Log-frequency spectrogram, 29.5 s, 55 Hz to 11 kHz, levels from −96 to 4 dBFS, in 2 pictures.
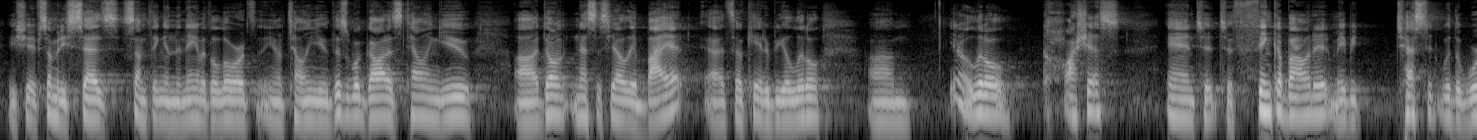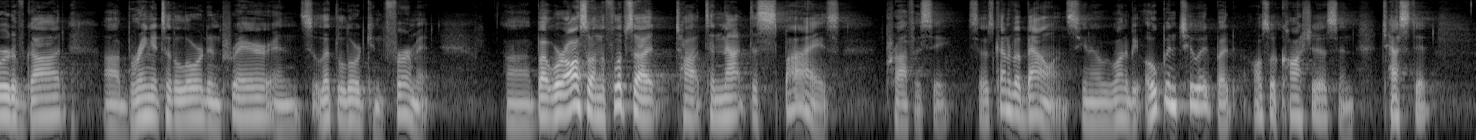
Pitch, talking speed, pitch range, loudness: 135 Hz, 210 wpm, 120-150 Hz, -30 LUFS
